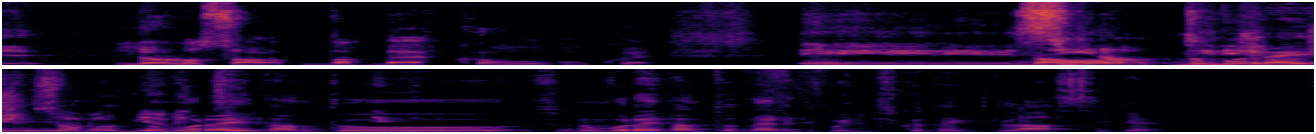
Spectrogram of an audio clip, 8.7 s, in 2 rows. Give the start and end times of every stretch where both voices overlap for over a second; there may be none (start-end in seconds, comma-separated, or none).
3.4-6.0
